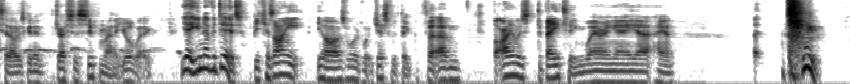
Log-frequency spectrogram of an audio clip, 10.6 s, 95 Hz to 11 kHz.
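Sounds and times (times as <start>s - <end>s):
speech: 0.0s - 8.5s, 9.4s - 10.4s
faint steady hum: 0.0s - 10.6s
sneeze: 9.8s - 10.3s.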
